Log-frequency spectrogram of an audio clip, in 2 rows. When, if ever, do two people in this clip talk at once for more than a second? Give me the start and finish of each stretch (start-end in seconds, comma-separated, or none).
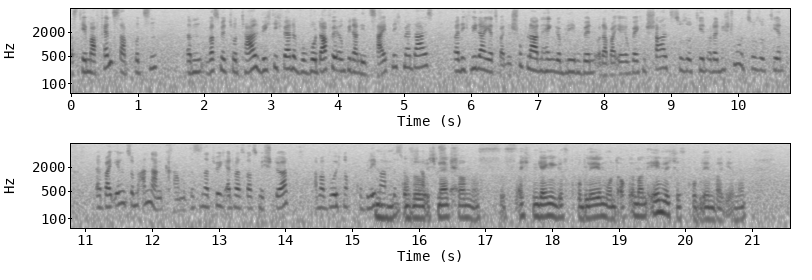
15.3-16.7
